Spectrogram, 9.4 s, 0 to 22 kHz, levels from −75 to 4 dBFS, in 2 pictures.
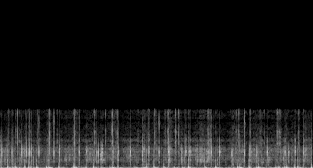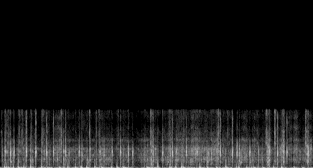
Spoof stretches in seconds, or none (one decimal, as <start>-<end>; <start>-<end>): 0.0-4.8; 5.4-6.3; 8.9-9.4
